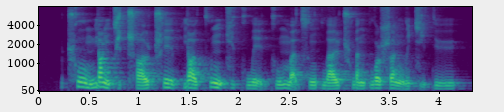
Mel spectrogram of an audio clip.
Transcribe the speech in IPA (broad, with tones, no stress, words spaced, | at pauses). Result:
ʈ͡ʂʰo˥˧ʊ̯mjɑ˥˩ŋt͡ɕi˩ ʈ͡ʂʰɑ˧˥ʊ̯ʈ͡ʂʰe˥˧ɪ̯pʰjɑ˥˧ʊ̯ t̪ʰʊ˥˩ŋ t͡ɕy˧˥kʰwḛ˨˩ɪ̯ kʰu˧˥mä̰˨˩t͡sʰʊ˦ŋ t̪wa˧˥ɪ̯ʈ͡ʂʰwa˧nt̪wɔ˥˧ ʂɑ˥˩ŋɤ˥t͡ɕḭ˨˩ t̪y˥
